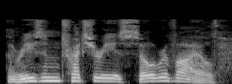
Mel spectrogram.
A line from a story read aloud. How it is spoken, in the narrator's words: she said in a careful tone of voice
